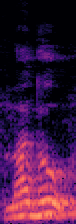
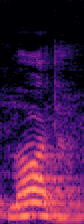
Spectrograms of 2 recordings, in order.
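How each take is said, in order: First: The word ends in a final 'u' vowel. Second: The word ends in a final 'dh' consonant. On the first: "उच्चारण में अंतर होता है" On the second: "मधु बोलेंगे मौध मिथिला मैथिली में"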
